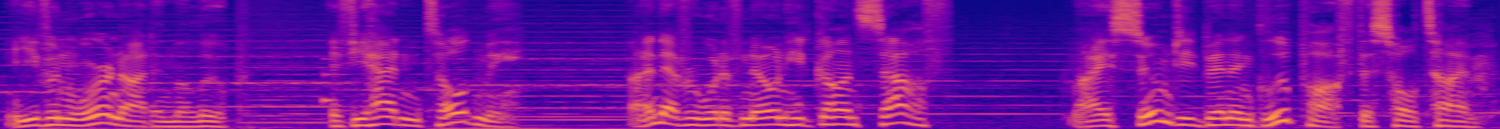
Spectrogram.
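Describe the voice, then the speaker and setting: A man's voice: on the high side, animated, moderate pace, faint music behind, close to an everyday voice. An actor playing a breezy, friendly young male officer in a video game, easygoing, reassuring and a little teasing. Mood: casual, helpful.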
